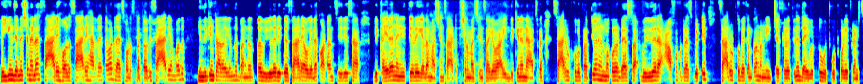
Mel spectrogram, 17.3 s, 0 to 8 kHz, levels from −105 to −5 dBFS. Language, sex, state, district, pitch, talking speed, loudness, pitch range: Kannada, male, Karnataka, Gulbarga, 135 Hz, 155 wpm, -16 LUFS, 130-150 Hz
